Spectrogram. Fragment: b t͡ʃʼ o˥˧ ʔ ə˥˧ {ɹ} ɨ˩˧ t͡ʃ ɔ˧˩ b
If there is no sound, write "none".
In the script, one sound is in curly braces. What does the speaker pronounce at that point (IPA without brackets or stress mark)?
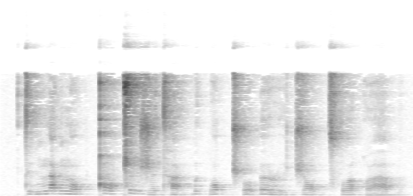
ɹ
